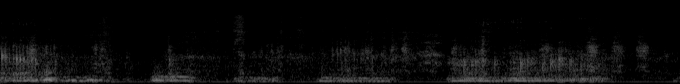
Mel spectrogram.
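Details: Two Keeshond dogs playing tug of war, giving low rumbling growls in bursts of about one second, with short breaks between them and faint panting and scuffling noises alongside.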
